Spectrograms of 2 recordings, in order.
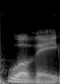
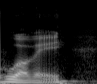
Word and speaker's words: Huawei: Hát persze, hát ott van a Huawei. Úgy, hogy ejtjük ki magyarul Huawei, és közben Huawei. Huawei.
